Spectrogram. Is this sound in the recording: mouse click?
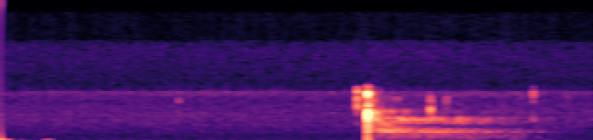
yes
